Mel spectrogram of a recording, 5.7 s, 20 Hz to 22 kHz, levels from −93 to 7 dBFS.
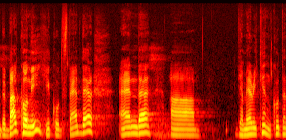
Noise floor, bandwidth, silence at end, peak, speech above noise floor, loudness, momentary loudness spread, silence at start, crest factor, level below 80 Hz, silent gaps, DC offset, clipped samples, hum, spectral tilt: -57 dBFS; over 20 kHz; 0 s; 0 dBFS; 36 dB; -22 LUFS; 13 LU; 0 s; 22 dB; -70 dBFS; none; under 0.1%; under 0.1%; none; -6 dB/octave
